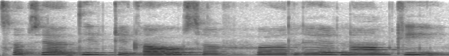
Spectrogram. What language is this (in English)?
Magahi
